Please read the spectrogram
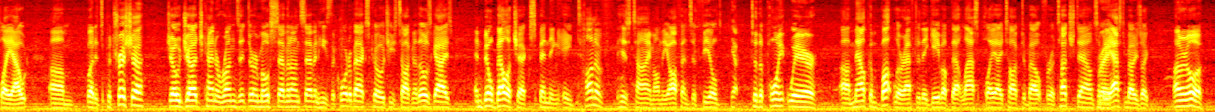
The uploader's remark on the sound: Live from Foxborough! LIVE from day two of Patriots training camp!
